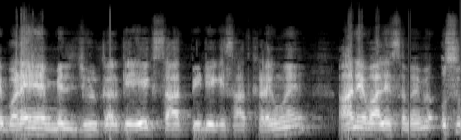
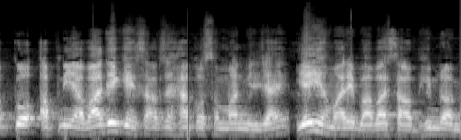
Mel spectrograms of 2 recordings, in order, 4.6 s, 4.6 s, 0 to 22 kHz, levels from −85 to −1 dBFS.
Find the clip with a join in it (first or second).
second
